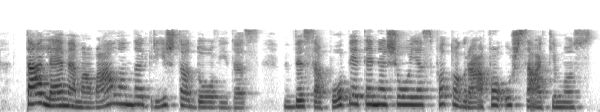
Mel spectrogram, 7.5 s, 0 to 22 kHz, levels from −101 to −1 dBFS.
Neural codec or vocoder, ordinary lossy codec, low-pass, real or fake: none; MP3, 48 kbps; 7.2 kHz; real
